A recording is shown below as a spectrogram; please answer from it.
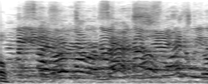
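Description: Overlapping voices of audience members talking over one another off-microphone, disrupting a public meeting.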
